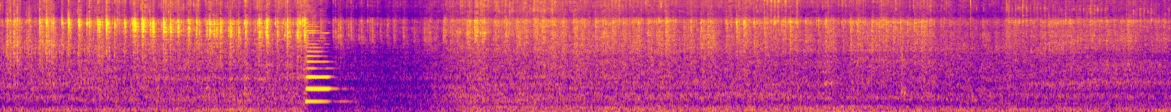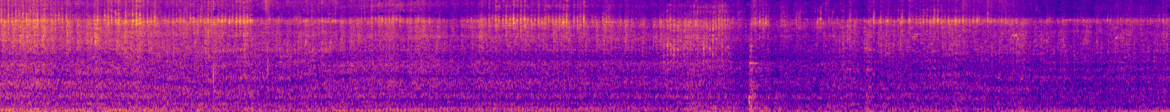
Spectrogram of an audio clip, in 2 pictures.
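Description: Small diesel shunting locomotive running as it moves along the track, with one short horn toot about four seconds in, the loudest sound; the engine rumble goes on after it and eases a little in the second half.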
